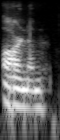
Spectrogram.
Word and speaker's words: Arnim: And he's facing number 9 seed, Arnim. Is that how you say it? Arnim? – Arnim.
